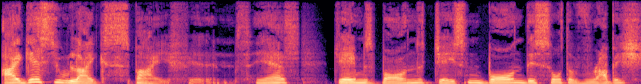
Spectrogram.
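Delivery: plain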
